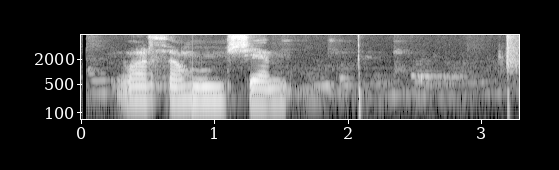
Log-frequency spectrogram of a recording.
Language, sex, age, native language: Icelandic, female, 7, Icelandic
